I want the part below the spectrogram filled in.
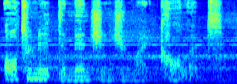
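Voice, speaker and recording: An eerie spirit from a horror story , acted out by a man, speaks low and deliberately. It sounds calm and knowing, as if patiently explaining things beyond human understanding. Loud music plays behind the voice. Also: close to an everyday voice. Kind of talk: scripted horror story dialogue.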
